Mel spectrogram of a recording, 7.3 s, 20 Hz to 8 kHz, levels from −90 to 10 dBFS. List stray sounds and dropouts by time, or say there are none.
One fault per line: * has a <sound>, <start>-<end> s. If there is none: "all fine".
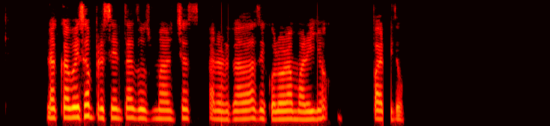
* has a dropout, 5.1-5.2 s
